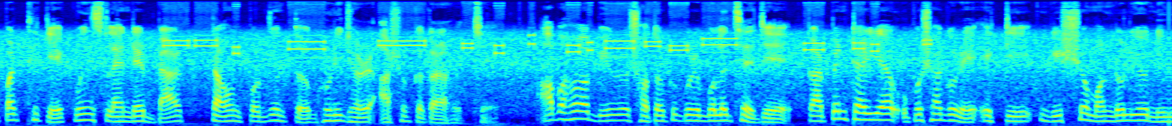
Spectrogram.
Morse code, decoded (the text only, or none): none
